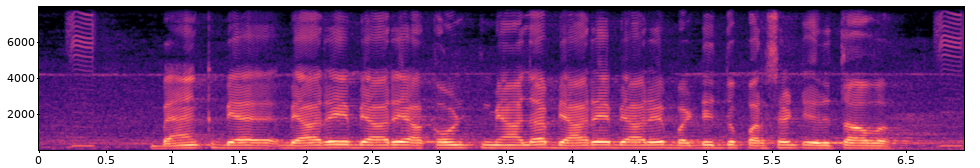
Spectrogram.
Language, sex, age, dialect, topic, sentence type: Kannada, male, 18-24, Northeastern, banking, statement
